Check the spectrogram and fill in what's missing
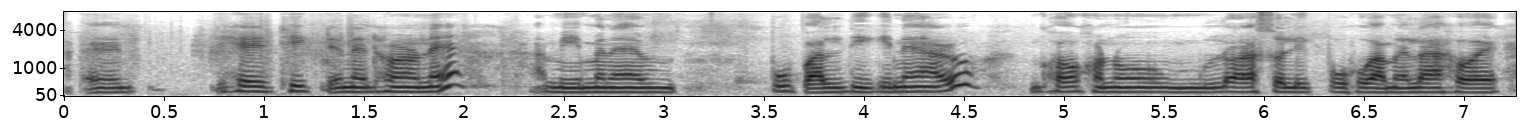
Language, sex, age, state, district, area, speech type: Assamese, female, 60+, Assam, Dibrugarh, rural, spontaneous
